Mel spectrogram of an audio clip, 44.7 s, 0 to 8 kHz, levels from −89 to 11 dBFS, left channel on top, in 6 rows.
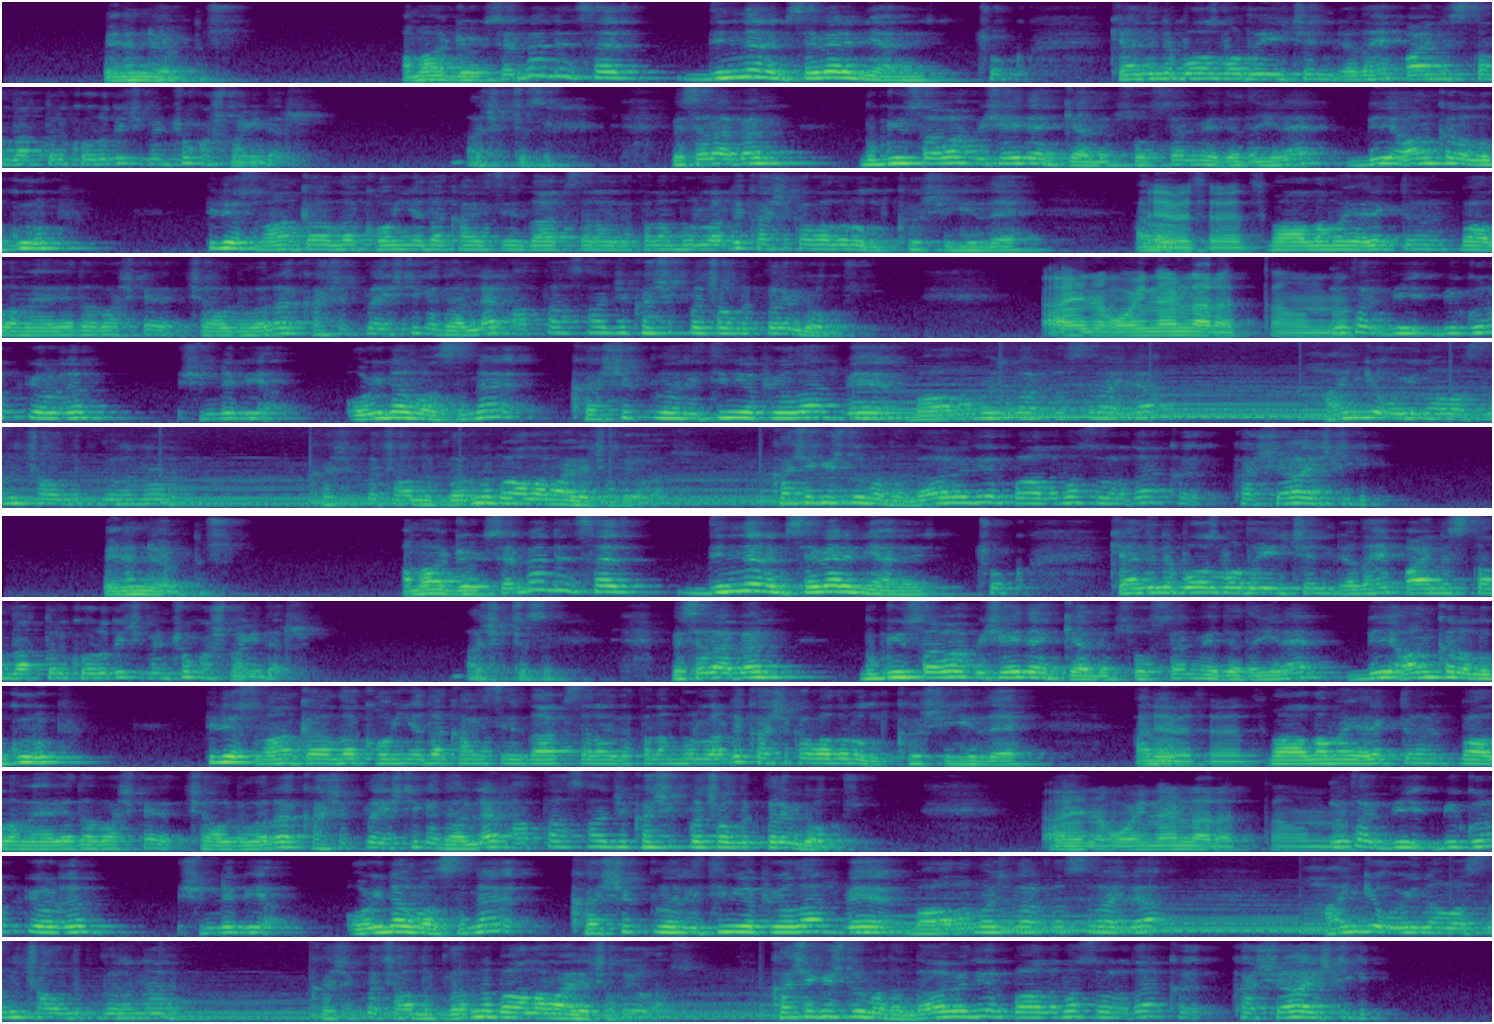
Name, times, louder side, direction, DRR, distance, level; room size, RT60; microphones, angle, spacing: voice 1, 0.5-1.1 2.0-9.0 9.8-10.3 10.6-11.5 11.7-15.3 15.9-20.1 20.6-20.9 21.2-26.6 27.1-27.2 27.6-27.8 29.0-30.4 30.7-31.2 31.5-35.6 36.3-38.2 38.8-40.7 41.1-44.1, right 2 dB, 25° right, 0.9 m, -21 dB
voice 2, 20.6-21.1 27.5-29.1, left 4 dB, 80° left, 0.7 m, -22 dB
sound 1, 34.0-41.8, left 1 dB, 25° left, 0.9 m, -31 dB
12.5 x 12.0 x 2.8 m
head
